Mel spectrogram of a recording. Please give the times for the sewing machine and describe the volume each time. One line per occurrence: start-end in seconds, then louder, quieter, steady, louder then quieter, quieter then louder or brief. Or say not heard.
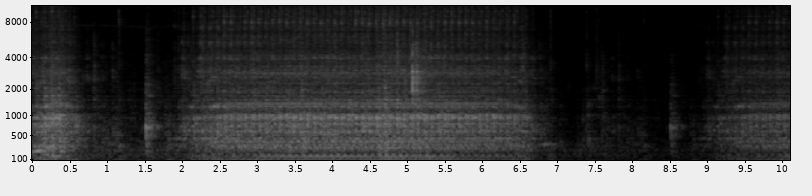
0.0-10.0 louder then quieter.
